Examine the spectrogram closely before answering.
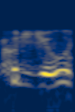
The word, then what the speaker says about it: Krzyzewski: How the hell does that mean, Krzyzewski? It means Kujijuski.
